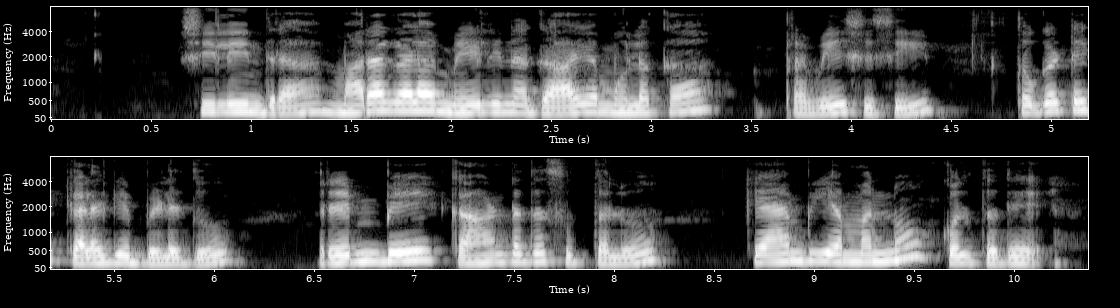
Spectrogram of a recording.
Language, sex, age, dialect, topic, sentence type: Kannada, female, 56-60, Mysore Kannada, agriculture, statement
